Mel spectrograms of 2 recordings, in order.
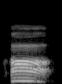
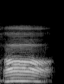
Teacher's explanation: বাতাসটা একটু বেশি বের হয় অর্থাৎ বাতাসে চাপের আধিক্য থাকে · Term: মহাপ্রাণ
